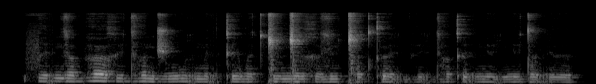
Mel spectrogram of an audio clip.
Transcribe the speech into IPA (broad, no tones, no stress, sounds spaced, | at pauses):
f ɪ r n z œ bʱ œ x y dʱ ə n d͡ʒ ʏ ŋ u r m ɪ r kʼ ɪ w ø t ǀ y ŋ͡ǀ ʏ x ʏ z y ǀʰ œ t kʼ ø r bʱ y r dʱ œ kʼ ɪ r n y r n y t ə r ʏ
